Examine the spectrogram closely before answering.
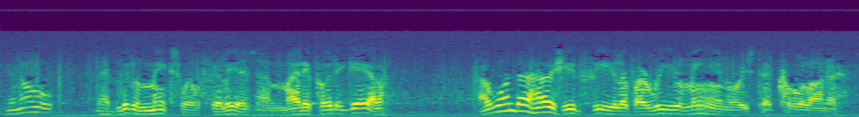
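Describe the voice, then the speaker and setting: An actor playing a rough, mocking American saloon gunslinger in a 1940s radio western, drawling his taunts. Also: medium pitch, sing-song, normal speed, lightly acted. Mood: menacing. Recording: noisy, dull old radio recording.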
